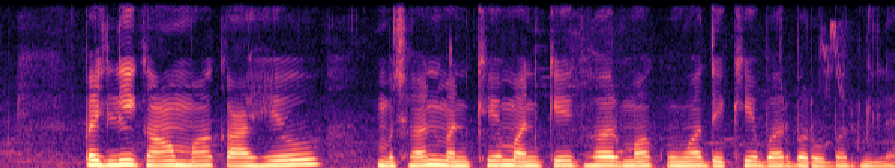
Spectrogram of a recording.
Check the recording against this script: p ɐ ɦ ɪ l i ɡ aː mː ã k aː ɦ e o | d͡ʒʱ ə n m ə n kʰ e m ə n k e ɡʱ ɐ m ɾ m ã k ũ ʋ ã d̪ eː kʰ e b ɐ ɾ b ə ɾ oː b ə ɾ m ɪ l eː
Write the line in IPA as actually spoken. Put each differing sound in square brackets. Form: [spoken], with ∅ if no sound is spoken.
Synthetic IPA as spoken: p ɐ ɦ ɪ l i ɡ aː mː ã k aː ɦ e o | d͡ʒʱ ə n m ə n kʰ e m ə n k e ɡʱ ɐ [∅] ɾ m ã k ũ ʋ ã d̪ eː kʰ e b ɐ ɾ b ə ɾ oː b ə ɾ m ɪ l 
